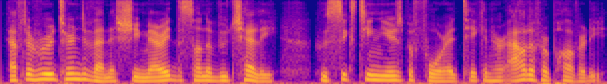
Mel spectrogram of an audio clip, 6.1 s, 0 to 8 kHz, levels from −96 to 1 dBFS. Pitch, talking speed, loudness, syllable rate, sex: 145 Hz, 225 wpm, -18 LUFS, 6.6 syllables/s, male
